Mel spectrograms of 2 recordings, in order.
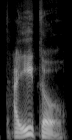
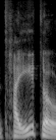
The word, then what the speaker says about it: Taito: go the sorry Jason I'm gonna try to say it like you told me to say it taito if they go to taito Route oh Lord with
